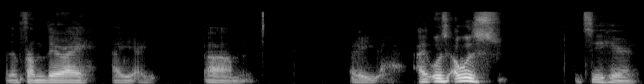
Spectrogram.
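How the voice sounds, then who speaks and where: A man's voice: low voice, animated, slow pace, warm tone, dry recording. A man from Fiji with a Fijian accent, chatting casually and informally as an interview guest. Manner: informal, often says "man" and "you know". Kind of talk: casual conversational storytelling.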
